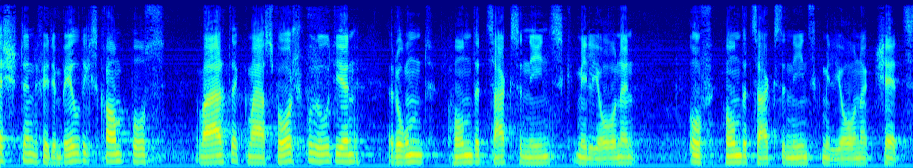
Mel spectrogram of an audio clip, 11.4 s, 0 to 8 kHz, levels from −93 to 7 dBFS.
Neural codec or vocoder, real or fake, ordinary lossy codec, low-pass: none; real; none; 7.2 kHz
